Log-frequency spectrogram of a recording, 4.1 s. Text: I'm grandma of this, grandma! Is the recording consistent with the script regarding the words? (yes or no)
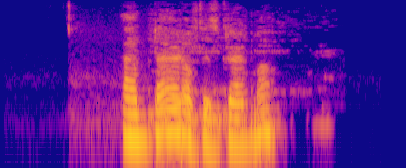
no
